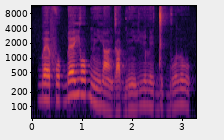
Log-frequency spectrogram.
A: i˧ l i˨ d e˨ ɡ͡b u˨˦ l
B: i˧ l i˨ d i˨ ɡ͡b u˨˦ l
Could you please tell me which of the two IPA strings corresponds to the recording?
B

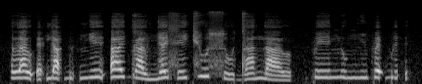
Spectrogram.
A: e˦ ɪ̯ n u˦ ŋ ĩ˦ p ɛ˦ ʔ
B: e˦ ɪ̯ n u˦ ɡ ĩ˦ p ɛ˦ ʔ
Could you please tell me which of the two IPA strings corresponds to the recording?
A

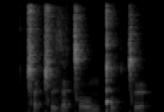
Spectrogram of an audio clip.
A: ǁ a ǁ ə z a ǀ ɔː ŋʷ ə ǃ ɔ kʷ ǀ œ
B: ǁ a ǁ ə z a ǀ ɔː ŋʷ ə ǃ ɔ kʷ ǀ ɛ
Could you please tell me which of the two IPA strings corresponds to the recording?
A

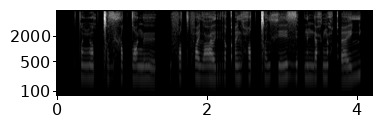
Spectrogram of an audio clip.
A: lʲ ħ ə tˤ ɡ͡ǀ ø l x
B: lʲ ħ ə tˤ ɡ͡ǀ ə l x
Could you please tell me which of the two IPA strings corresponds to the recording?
A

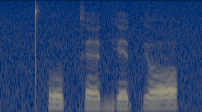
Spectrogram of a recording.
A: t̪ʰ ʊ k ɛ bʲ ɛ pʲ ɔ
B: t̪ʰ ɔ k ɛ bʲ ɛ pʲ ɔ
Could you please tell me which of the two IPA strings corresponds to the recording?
A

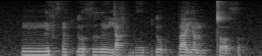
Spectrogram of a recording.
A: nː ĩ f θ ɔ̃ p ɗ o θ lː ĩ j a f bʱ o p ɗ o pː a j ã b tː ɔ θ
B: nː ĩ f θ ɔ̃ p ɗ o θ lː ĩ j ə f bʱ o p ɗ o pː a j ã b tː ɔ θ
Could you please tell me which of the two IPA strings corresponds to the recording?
A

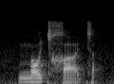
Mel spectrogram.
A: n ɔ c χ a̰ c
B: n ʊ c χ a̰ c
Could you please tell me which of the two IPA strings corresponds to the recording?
A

